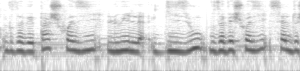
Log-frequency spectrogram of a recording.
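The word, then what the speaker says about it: Gisou: avez envie de prononcer Jizou faites-le il y a pas de souci mais sachez que ça se prononce bien guizou parce que ça je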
